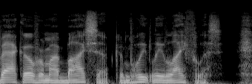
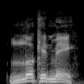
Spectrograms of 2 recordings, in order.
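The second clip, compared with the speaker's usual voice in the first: shouting; 5 semitones higher, 4 dB louder than usual. Acted. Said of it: "he shouts".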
